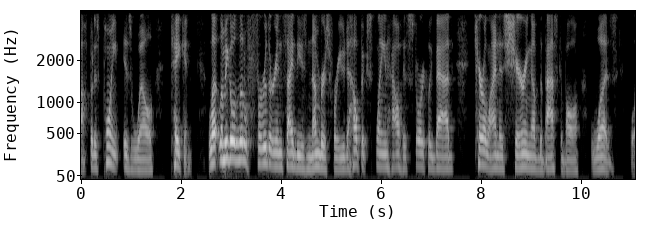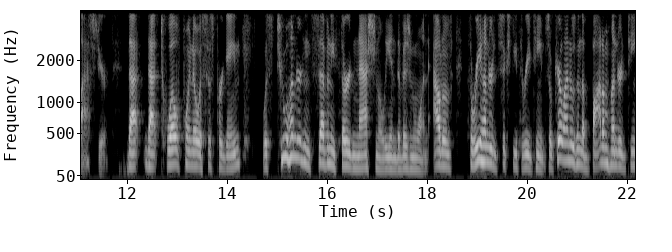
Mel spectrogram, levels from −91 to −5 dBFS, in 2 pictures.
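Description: Nothing stood out as a technical problem on listening to this speech recording.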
